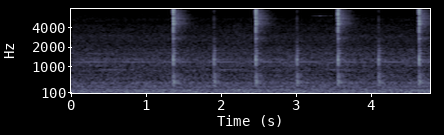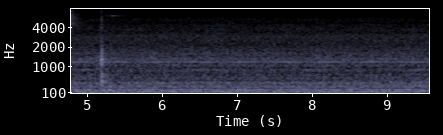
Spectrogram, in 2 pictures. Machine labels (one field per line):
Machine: valve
